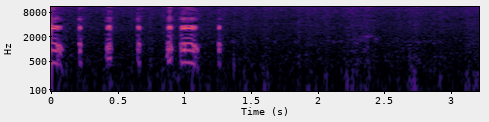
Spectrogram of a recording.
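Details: Male chukar partridge, Darvoz, Tajikistan, 2020: a short burst of six or seven loud, harsh clucks over about a second, then near silence with faint background rustling.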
